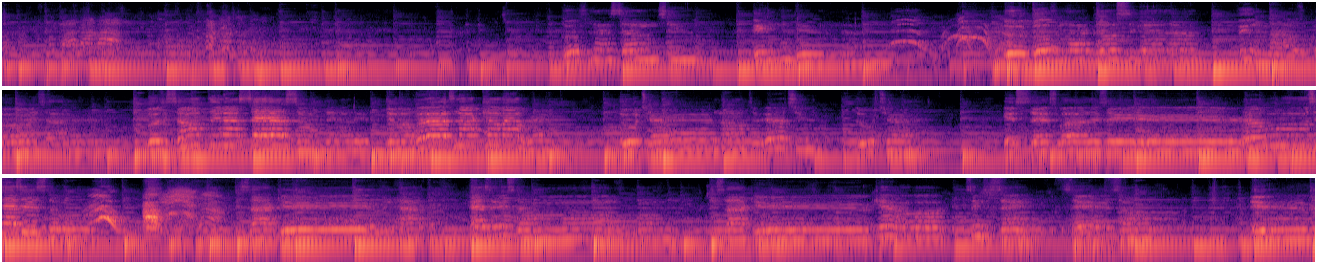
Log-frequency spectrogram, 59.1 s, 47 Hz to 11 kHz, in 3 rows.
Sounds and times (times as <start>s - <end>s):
Music: 0.0s - 59.1s
Male singing: 8.4s - 13.8s, 15.0s - 28.0s, 29.0s - 33.6s, 34.7s - 40.9s, 42.5s - 57.0s, 58.1s - 59.1s.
